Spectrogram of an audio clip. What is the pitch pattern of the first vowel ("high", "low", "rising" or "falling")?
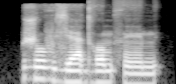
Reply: high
